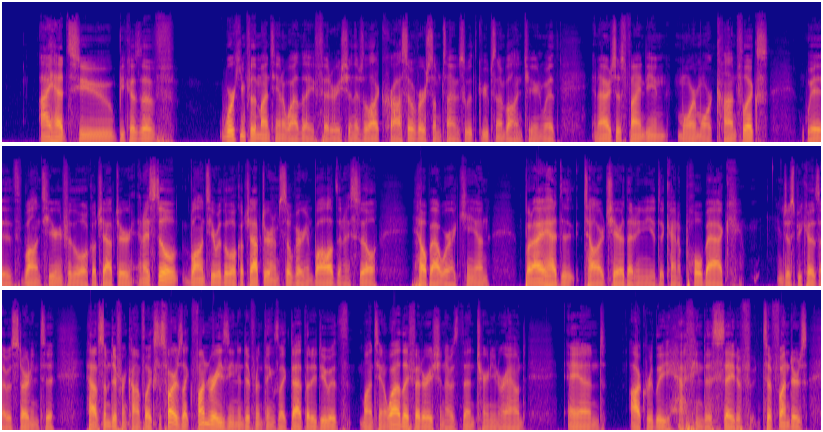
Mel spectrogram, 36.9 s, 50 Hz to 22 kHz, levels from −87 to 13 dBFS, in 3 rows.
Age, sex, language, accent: 20-39, male, English, American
